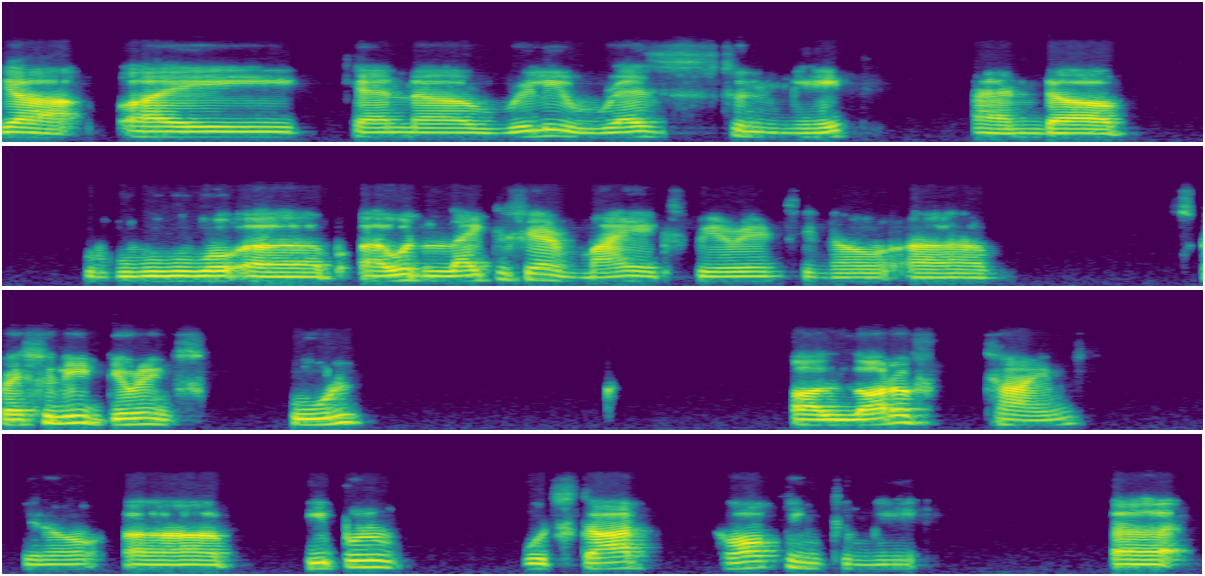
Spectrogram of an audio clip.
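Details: Adult male host who has stammered since school, stammer described as once quite severe, audible in his speech; stuttering (stammering).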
